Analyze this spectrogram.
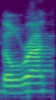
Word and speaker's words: Billerica: And why is there a silent E in Billerica? It's so confusing. Billerica. I can't. You change the pronunciation every time you say it. Sometimes it could be Billerica. Some people say it Billerica, but it's just Billerica.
